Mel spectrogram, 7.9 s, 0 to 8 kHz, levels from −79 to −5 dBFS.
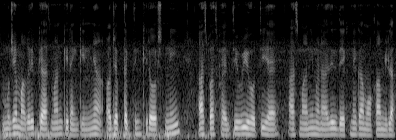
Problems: constant background noise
